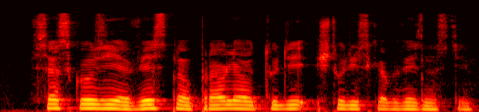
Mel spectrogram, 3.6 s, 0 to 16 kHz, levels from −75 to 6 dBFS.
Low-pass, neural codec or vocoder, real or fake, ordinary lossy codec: 9.9 kHz; none; real; AAC, 64 kbps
